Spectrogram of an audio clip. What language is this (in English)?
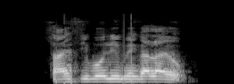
Sindhi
